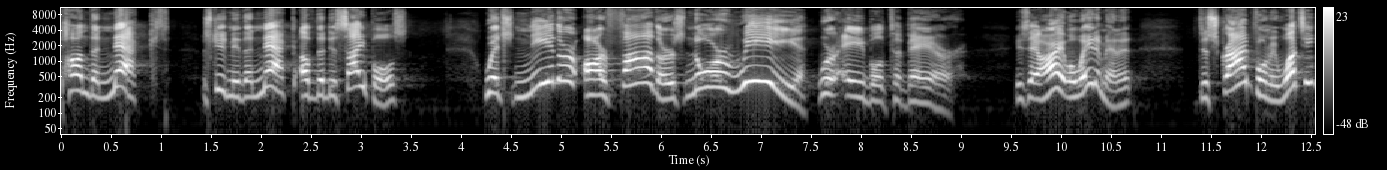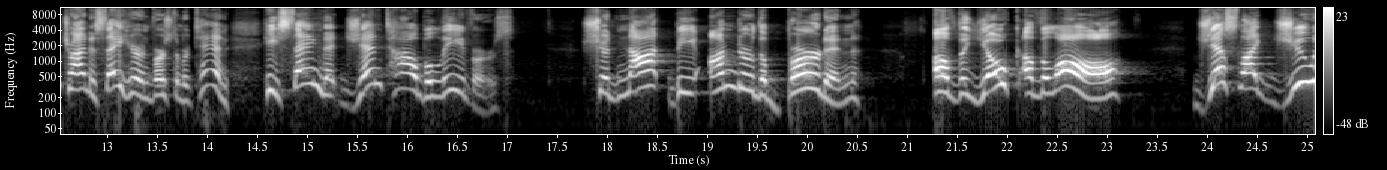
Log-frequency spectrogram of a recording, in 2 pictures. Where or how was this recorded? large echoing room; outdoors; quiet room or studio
large echoing room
